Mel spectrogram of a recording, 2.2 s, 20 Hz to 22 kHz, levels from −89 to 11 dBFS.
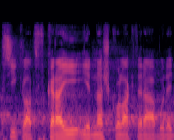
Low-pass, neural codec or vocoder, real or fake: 10.8 kHz; none; real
